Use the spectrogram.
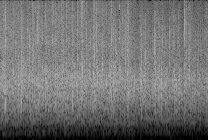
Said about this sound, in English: I need some hand claps.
